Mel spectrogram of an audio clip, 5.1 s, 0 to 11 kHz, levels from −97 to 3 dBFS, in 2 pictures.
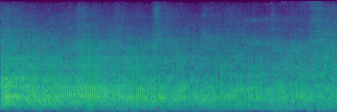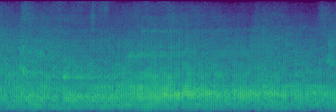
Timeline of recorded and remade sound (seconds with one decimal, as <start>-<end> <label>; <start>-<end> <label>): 0.0-5.1 remade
